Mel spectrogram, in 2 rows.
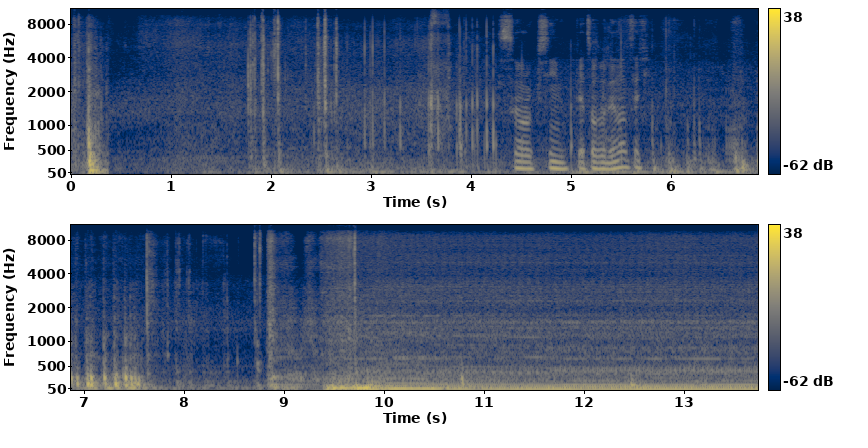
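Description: A Renault Clio with 47,000 km on it being started up, a short crank catching into a steady idle that rumbles on loudly; people talk over the moments before ignition.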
